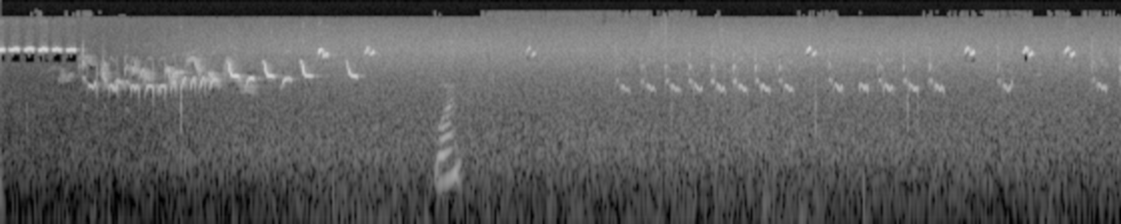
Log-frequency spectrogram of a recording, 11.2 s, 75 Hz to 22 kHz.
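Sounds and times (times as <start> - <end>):
ruby-crowned kinglet singing: 0.0 - 3.8, 6.2 - 11.1
low hiss: 0.0 - 11.1
speech: 4.4 - 4.8.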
